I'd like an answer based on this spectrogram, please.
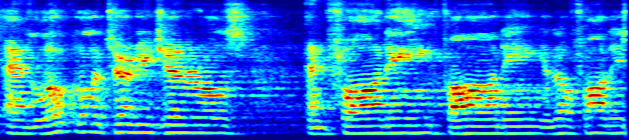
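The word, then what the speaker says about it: Fani: including local d and local attorney generals and fonny fonny you know fonny spelled f a n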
